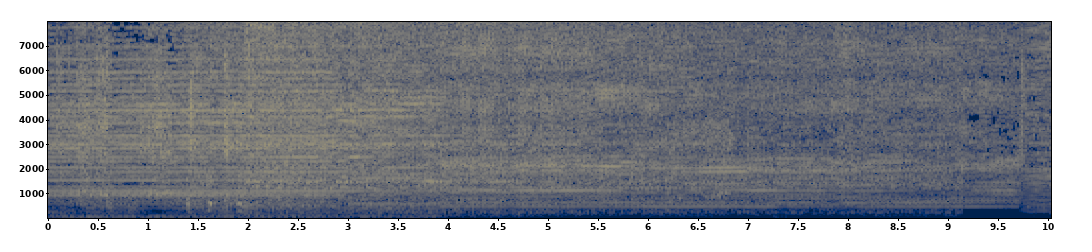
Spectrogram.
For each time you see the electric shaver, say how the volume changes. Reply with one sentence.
You can hear the electric shaver from 0.0 to 10.0 s, getting quieter.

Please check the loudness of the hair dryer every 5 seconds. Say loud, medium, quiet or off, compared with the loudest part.
loud, medium.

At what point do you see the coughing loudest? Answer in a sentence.
The volume of the coughing peaks at 2 seconds.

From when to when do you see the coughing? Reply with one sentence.
You can hear the coughing from 1.4 to 2.1 s and from 5.8 to 6.9 s.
